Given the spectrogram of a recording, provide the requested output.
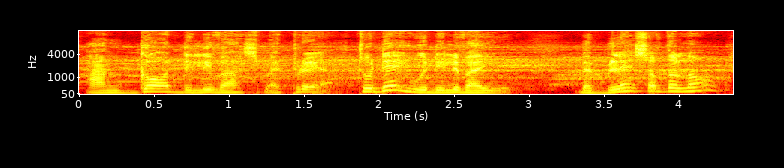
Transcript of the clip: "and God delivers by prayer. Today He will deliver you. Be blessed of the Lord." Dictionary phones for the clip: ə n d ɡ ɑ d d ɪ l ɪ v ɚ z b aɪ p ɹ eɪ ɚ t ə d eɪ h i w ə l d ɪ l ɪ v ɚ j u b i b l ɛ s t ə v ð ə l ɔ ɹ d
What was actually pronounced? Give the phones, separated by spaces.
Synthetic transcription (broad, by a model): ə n ɡ ɑ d d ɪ l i v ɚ s b aɪ p ɹ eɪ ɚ t ə d eɪ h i w ə l d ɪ l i v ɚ j u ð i b l ɛ s ə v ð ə l ɔ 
